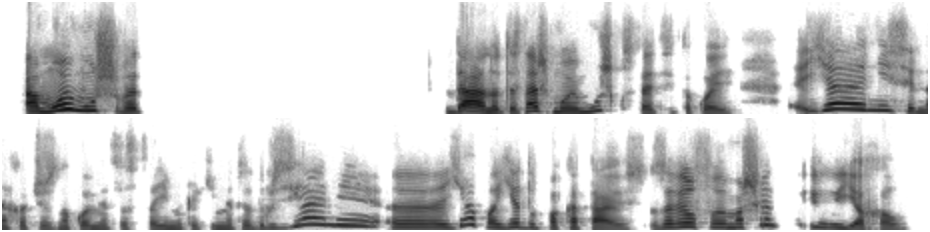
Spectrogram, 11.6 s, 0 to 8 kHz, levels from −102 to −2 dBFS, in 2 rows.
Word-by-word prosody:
А 220 - +10
мой 335 - +8
муж 300 -3 +2
в 215 - -8
э 225 - +4 1.9
Да, 230 +3 +9
но 200 - +2
ты 215 +2 -4
знаешь, 260 0 +3
мой 215 -1 +1
муж, 290 +10 -4
кстати, 190 - -7
такой: 175 -2 -5 0.4
"Я 390 +5 +4
не 330 -3 -4
сильно 225 -10 -6
хочу 185 -1 -12
знакомиться 175 0 -9
с 175 - -24
твоими 175 -1 -9
какими-то 175 +1 -11
друзьями". 365 - -5
Э, 235 -1 -1
"Я 430 - -4
поеду 235 0 -4
покатаюсь". 155 -8 -3
Завёл 250 +8 0
свою 255 -2 -4
машинку 355 - -4
и 255 - -7
уехал. 165 -8 -4
220 Hz, 160 wpm, -23 LUFS, 180-285 Hz, 1.9 s, А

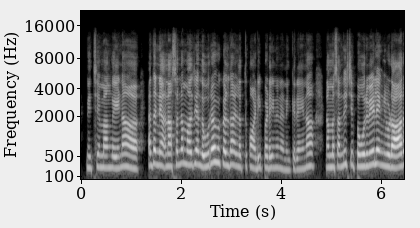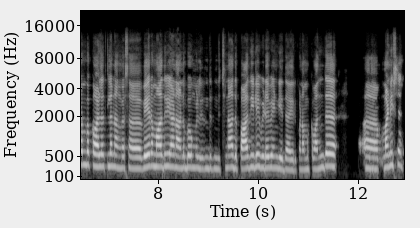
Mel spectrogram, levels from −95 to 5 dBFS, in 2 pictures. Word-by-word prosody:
நிச்சயமாங்க. 255 0 -4
ஏன்னா, 275 +2 0 0.5
அத 335 +3 +3
நா 295 - +4
நான் 280 0 +3
சொன்ன 320 +2 -1
மாரி 310 +1 +1
அந்த 270 -4 +1
உறவுகள் 340 -2 +3
தான் 310 -1 +1
எல்லாத்துக்கும் 260 0 -4
அடிப்படைன்னு 250 +1 -5
நினைக்கிறேன். 220 +1 -8
ஏன்னா, 270 +3 -1 0.3
நம்ம 260 0 -2
சந்திச்சு 305 +3 -3
இப்ப 275 +2 0
ஒரு 280 - +1
வேள 325 +1 +4
எங்களோட 275 -3 +2
ஆரம்ப 310 +2 +2
காலத்தில 275 0 +2
நாங்க 245 -1 -4
ச - - -2 0.3
வேற 275 +2 +4
மாதிரியான 270 -1 +2
அனுபவங்கள் 250 -1 -5
இருந்திருந்துச்சுன்னா, 235 +1 -6
அது 245 - -4
பாதியிலே 260 +4 +2
விட 245 0 -1
வேண்டியதாயிருக்கும். 220 -3 -5
நமக்கு 225 +1 -9
வந்த 255 +4 -3 1.0
அ - - +1 0.2
மனுஷன் 290 +2 -1
260 Hz, 165 wpm, -20 LUFS, 245-280 Hz, 1.0 s, நா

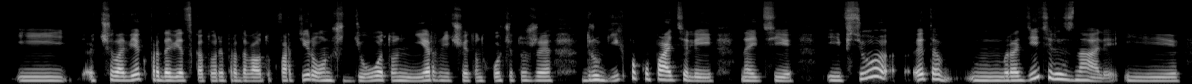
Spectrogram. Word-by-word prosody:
И, 180 0 -2
э, 185 - -4
человек, 200 +4 +3
продавец, 180 -3 +3
который 175 +2 -2
продавал 170 -2 0
эту - - -15
квартиру, 185 +4 0
он 185 +1 +1
ждет, 175 +3 -1
он 180 -2 -1
нервничает, 175 -1 0
он 170 - -5
хочет 180 +2 -5
уже 185 0 0 0.3
других 195 +1 0
покупателей 205 - +2 0.2
найти, 170 -1 -2 0.3
и 185 -1 -2
всё 315 - +2
э - - +1 0.3
это, 240 -3 +3 0.2
м, 180 -4 -1
родители 245 - +3
знали. 195 -8 -1
И, 170 -2 -3
180 Hz, 130 wpm, -22 LUFS, 175-200 Hz, 0.3 s, человек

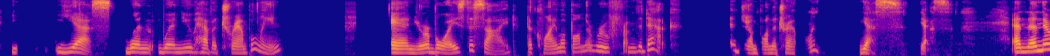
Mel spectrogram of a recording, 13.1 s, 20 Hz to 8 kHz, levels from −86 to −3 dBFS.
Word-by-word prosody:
Y 160 - -16 0.5
yes, 175 0 +4
when 165 -1 -11
when 165 -1 -13
you 185 +1 -14
have 160 -1 -10
a 155 - -15
trampoline 185 - -7 1.4
And 150 -2 -2
your 155 +5 -8
boys 160 -1 -2
decide 250 -1 +2
to - - -13
climb 145 +4 -13
up 195 -2 -16
on 180 +3 -16
the - - -15
roof 205 -5 -12
from 180 0 -9
the 205 - -15
deck, 295 - -12 0.7
and 230 - -18
jump 140 -5 -12
on 140 - -13
the 145 - -14
trampoline, 150 - -9 0.5
yes, - - +5 0.2
yes, - - -2 0.7
and 185 +1 0
then 205 +4 0
there 270 +2 -1
170 Hz, 140 wpm, -22 LUFS, 150-195 Hz, 1.4 s, yes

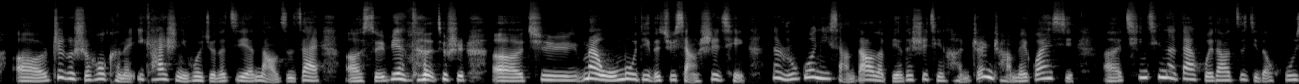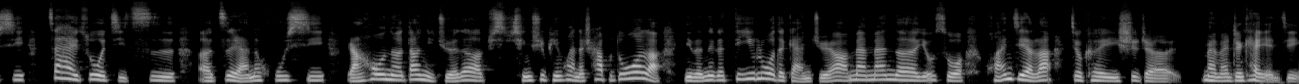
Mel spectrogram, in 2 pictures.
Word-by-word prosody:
呃， 160 0 +2
这 325 - +2
个 270 - +2
时 205 -4 0
候 250 +3 +1
可 190 - -5
能 140 - -1
一 240 - -4
开 235 +2 +1
始 210 -5 -3
你 140 -4 +1
会 185 -1 +1
觉 150 -2 -2
得 155 +2 -1
自 165 - -9
己 170 - +3
的 155 - +1
脑 165 -11 -1
子 150 +2 -4
在， 180 0 +2 0.2
呃， 155 +1 0
随 170 +2 +1
便 250 0 +5
地 210 +1 +6
就 235 - +1
是， 200 -3 +1 0.2
呃， 165 -1 +5
去 195 +1 0
漫 260 -5 +8
无 190 0 +6
目 245 +1 +4
的 220 -1 -2
地 185 - 0
去 210 +2 -4
想 150 -6 0
事 225 +7 -2
情。 - - -5 0.2
那 305 - +1
如 240 -1 +1
果 330 +3 +2
你 280 -3 +4
想 265 - -6
到 215 -1 +4
了 175 -3 0
别 145 0 -2
的 210 - -2
事 235 +3 -4
情 180 -6 -4
很 170 - -8
正 345 -3 +4
常， 170 -2 -6
没 160 +1 0
关 270 +5 +1
系。 285 - -5 0.3
呃， - - -3
轻 315 -1 0
轻 330 0 +1
地 290 - +1
带 240 -1 +2
回 180 -5 -3
到 195 0 0
自 220 +3 -8
己 165 -6 -7
的 145 +4 -6
呼 210 +4 -5
吸， 210 0 -4 0.2
再 275 -7 +1
做 225 -2 +2
几 170 -6 -6
次， 180 -2 -3 0.2
呃， 160 -1 -1
自 200 +4 0
然 150 -1 +1
的 185 - 0
呼 195 +1 -5
吸。 190 0 -2 0.2
然 155 +2 +1
后 240 0 +2
呢， 215 -2 +3
当 225 +2 +1
你 180 - -1
觉 150 0 -2
得 190 -2 +1
平 175 - -11 0.2
情 180 0 0
绪 215 +3 -4
平 195 0 0
缓 205 -5 -1
得 165 - 0
差 230 +6 -2
不 215 -3 -11
多 265 +7 +2
了， 260 - +3 0.2
你 175 - +3
的 165 0 +2
那 205 +1 +3
个 200 0 -1
低 240 +6 -2
落 265 -3 +2
的 180 - -1
感 140 -1 -3
觉 150 +1 -2
啊， 180 0 +1
慢 210 +1 +1
慢 215 +1 0
地 195 -4 +2
有 180 - -2
所 170 -4 -1 0.2
缓 225 +7 +1
解 220 -6 +4
了， 190 +4 +2 0.2
就 195 -2 -2
可 185 0 -1
以 160 -2 +1
试 185 +3 -3
着， 145 -4 -2 0.2
慢 185 -4 +1
慢 165 +1 0
睁 175 - +2
开 190 -1 +2
眼 - - -2
睛。 145 - -4
195 Hz, 280 characters per minute, -23 LUFS, 170-225 Hz, 0.3 s, 漫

